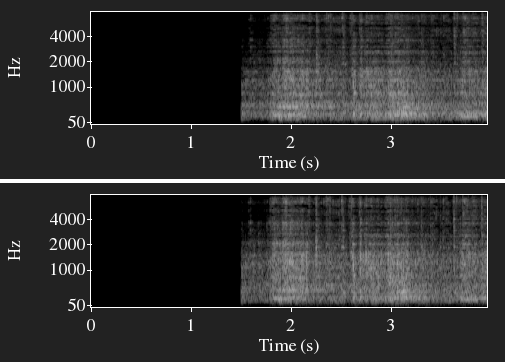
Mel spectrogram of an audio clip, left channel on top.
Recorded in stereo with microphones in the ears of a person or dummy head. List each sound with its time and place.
1.5 s crushing: 50° right (ahead or behind), 0.6 m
